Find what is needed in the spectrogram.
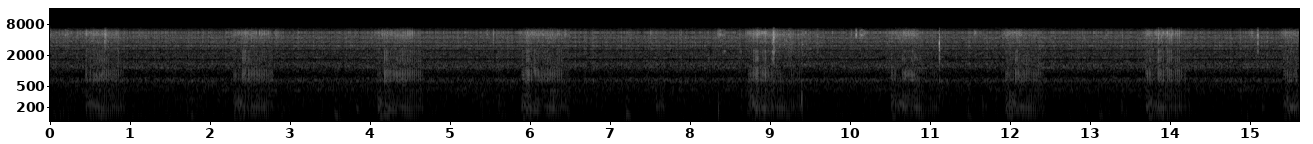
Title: snoring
